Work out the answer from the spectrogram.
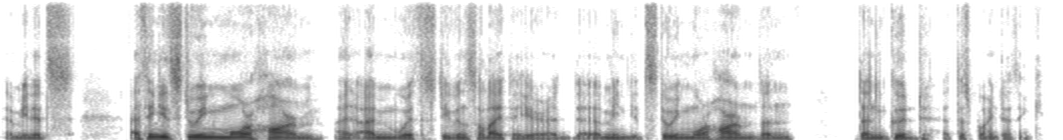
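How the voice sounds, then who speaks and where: A man's voice: lowish voice, flat delivery, moderate pace, vocal fry, mellow, no echo, clean studio sound. A man from Turkey, a guest on a livestream panel, speaking casually with many fillers.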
